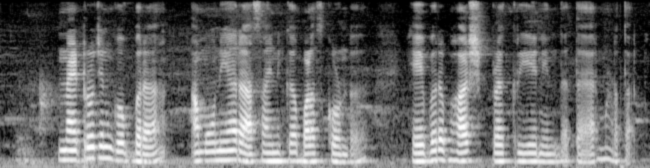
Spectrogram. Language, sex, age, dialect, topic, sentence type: Kannada, female, 36-40, Northeastern, agriculture, statement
